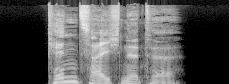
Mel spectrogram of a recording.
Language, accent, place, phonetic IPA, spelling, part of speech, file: German, Germany, Berlin, [ˈkɛnt͡saɪ̯çnətə], kennzeichnete, verb, De-kennzeichnete.ogg
- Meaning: inflection of kennzeichnen: 1. first/third-person singular preterite 2. first/third-person singular subjunctive II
